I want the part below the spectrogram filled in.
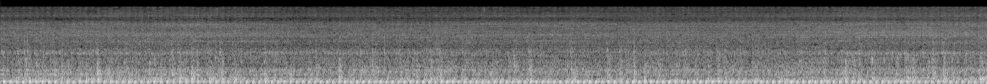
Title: RUIDO EN EL MOTOR DE LA HONDA CB190R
